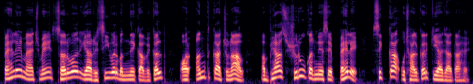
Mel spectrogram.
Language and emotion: Hindi, neutral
